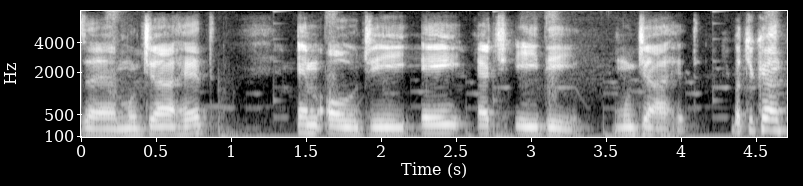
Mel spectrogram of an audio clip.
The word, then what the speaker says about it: Mojahed: Hi, for you and for your audience, you can pronounce my name as Mojahed.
